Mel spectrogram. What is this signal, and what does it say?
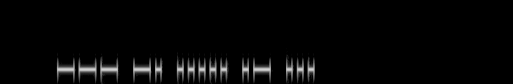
Morse code, heard as a keyed tone, about 23 wpm, 700 Hz. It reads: ON5AS
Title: DXCC-100 Call Signs - 5 Characters - 22wpm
